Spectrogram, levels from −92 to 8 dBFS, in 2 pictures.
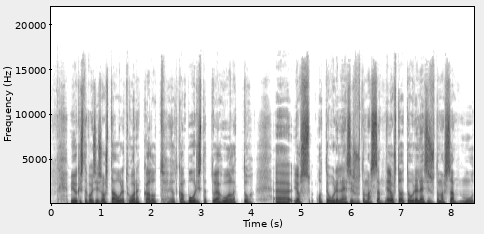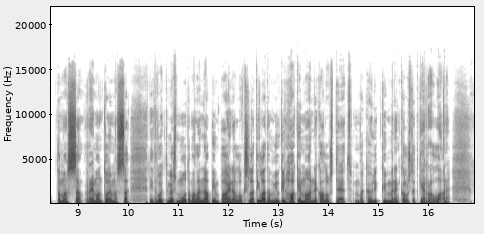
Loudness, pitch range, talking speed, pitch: -24 LUFS, 95-115 Hz, 140 wpm, 105 Hz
